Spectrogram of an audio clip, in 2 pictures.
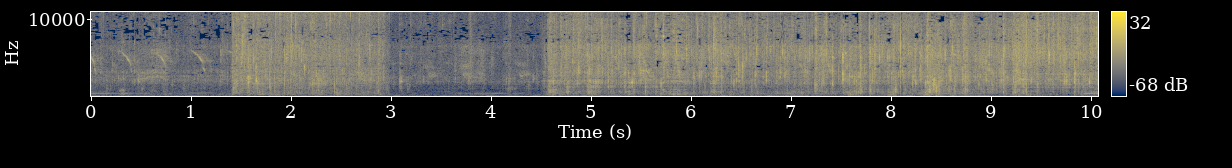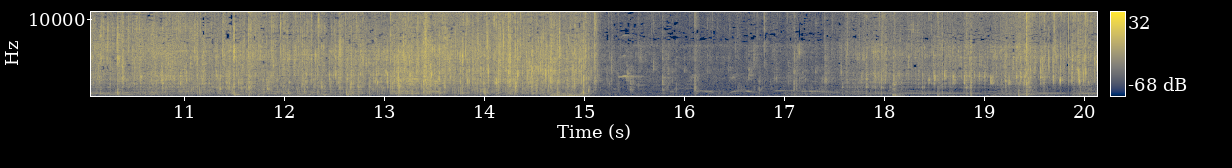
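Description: Pieces of mrigal fish sizzling and crackling as they fry in hot oil in an iron wok. The sizzle comes and goes with abrupt changes: quieter at first, loud through the middle, then it drops off suddenly about three-quarters of the way through.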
